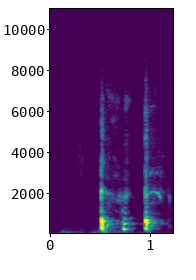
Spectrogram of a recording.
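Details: Three short, sharp bursts of dry cough in quick succession from a participant during a recorded online group chat; another joked it was from vodka.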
